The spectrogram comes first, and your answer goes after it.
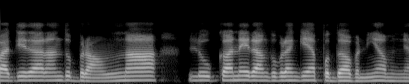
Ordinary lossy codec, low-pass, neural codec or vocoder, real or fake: Opus, 64 kbps; 7.2 kHz; codec, 24 kHz, 0.9 kbps, WavTokenizer, large speech release; fake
